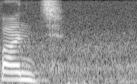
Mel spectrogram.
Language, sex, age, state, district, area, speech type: Punjabi, female, 18-30, Punjab, Mohali, rural, read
